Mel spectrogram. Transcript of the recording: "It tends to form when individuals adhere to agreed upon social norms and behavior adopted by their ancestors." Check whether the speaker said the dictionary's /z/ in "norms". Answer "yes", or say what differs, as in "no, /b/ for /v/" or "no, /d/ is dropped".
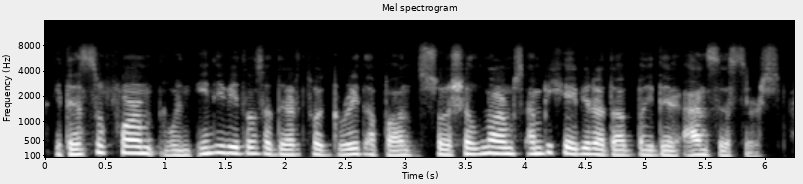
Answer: no, /s/ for /z/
